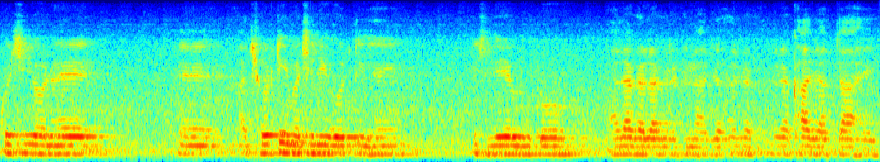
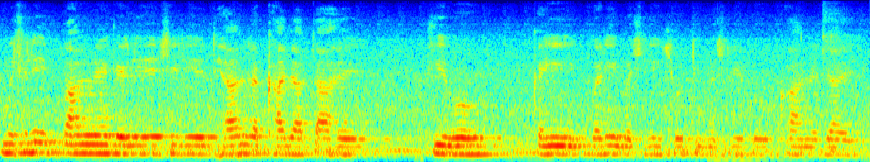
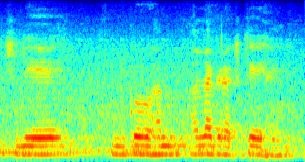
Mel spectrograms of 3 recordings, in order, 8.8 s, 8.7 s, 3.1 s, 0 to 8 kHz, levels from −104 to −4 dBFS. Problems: constant background noise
